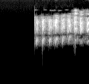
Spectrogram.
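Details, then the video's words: Eurasian tree sparrow in a recording for tutoring songbirds: after silence, a clear burst of about eight rapid buzzy chirps. "SUARA GEREJA VARIASI"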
